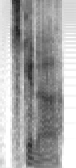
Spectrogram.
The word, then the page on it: skinner: British English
